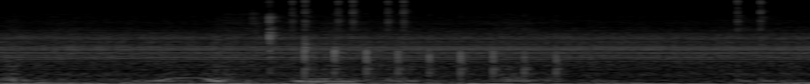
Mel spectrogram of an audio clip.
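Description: Light typing on a computer keyboard: a short run of quick keystrokes in the middle, about seven a second, with a few sharper clicks, over a low steady hum.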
